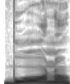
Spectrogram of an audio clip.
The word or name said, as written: Buono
